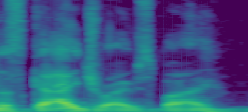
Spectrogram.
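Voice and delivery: ordinary delivery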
